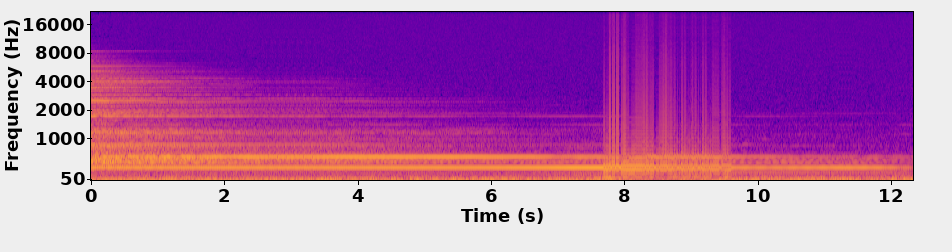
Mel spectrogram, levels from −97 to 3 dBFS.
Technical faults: repeated frames; robotic sound from repeated short buffers

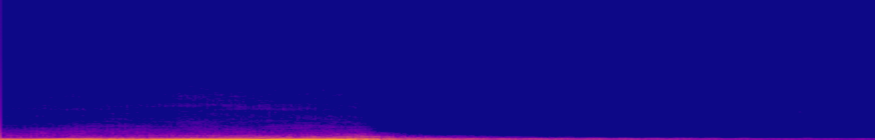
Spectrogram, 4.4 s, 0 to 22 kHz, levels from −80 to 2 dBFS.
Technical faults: none

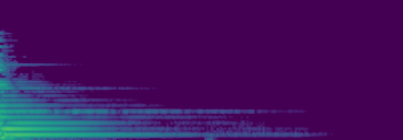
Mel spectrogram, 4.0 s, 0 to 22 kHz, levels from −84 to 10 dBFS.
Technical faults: AAC compression

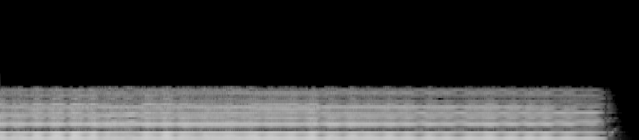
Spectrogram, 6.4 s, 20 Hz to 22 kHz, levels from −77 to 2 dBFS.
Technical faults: MP3 compression

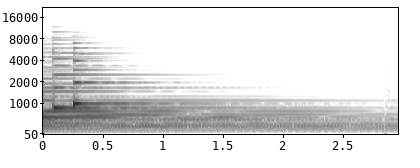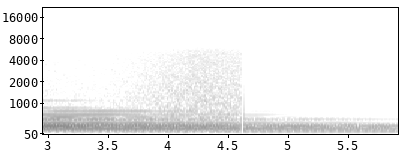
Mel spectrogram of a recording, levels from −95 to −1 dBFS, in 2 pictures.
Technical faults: input switched to a poorer device

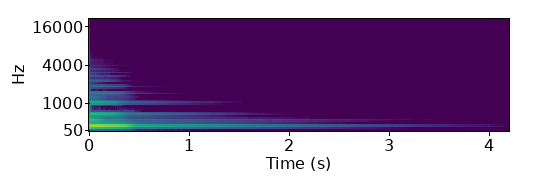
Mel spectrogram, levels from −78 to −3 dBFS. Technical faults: noise suppressor applied to music or sounds

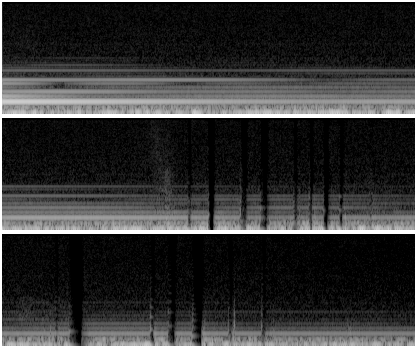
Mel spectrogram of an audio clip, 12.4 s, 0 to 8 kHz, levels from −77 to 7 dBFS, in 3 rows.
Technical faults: repeated packet loss (robotic sound); short concealed packet loss; burst of packet loss

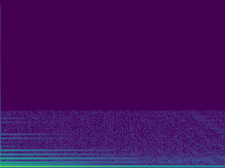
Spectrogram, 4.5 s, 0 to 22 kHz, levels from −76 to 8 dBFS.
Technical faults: none

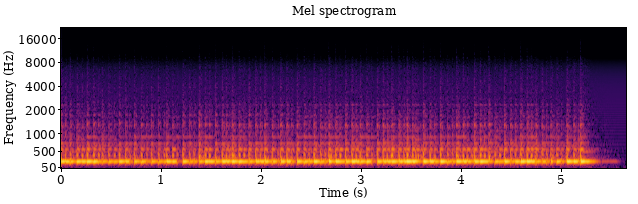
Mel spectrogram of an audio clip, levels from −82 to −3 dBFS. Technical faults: DECT cordless phone buzz

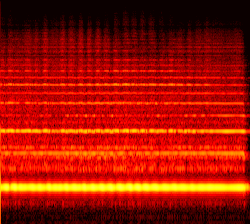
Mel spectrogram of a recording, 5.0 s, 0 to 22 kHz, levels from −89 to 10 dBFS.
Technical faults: none

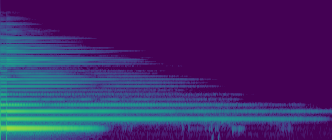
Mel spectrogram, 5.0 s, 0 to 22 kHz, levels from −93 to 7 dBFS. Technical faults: channel delay (doubling)

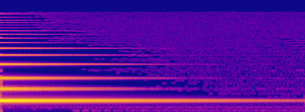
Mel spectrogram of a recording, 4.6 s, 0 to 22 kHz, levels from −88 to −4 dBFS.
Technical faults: Vorbis compression

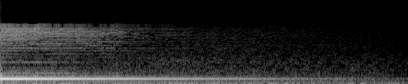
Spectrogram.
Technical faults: transcoding between lossy codecs

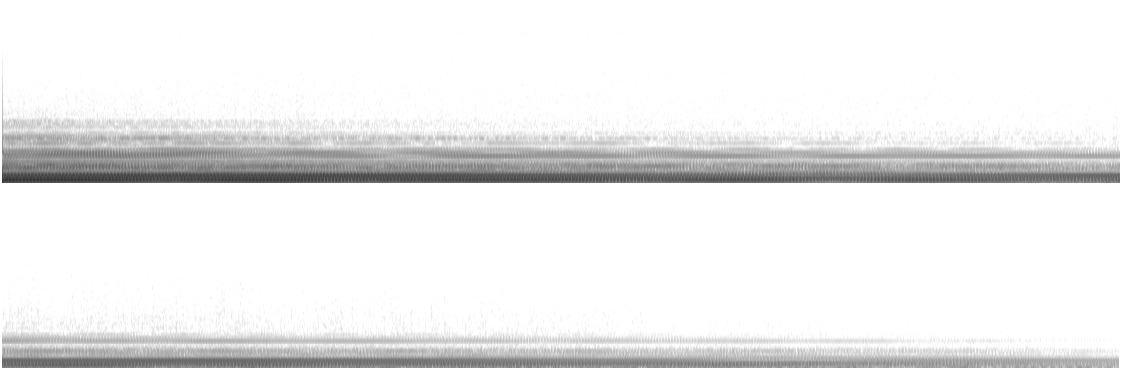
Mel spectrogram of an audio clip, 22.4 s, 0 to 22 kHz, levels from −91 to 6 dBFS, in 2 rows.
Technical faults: none

